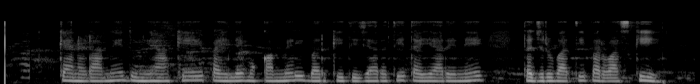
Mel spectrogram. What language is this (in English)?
Urdu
